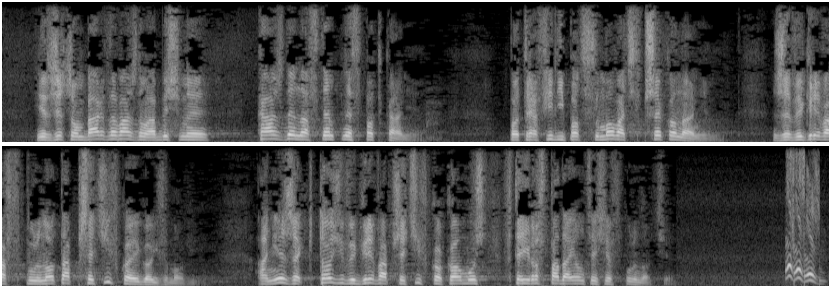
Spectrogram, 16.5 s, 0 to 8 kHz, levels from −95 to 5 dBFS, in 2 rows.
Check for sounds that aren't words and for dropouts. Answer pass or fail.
fail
